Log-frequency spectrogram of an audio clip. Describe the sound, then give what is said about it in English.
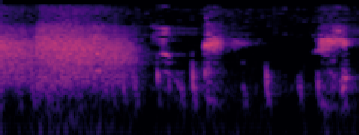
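A gunshot in a Western-style showdown shoots a pistol out of a man's hand. One loud, harsh blast decays over about a second. A short stretch of voice sounds follows. “You shot the guns right out of my hand.”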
